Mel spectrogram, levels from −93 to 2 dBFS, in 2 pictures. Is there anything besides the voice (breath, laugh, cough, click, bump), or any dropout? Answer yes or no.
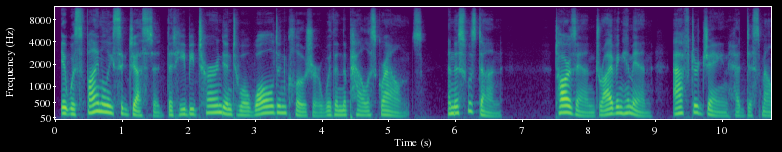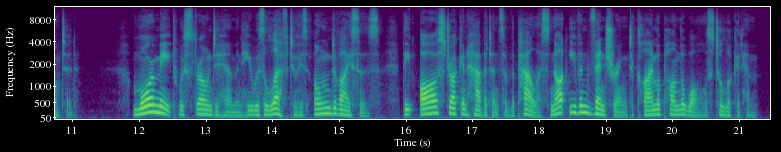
no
